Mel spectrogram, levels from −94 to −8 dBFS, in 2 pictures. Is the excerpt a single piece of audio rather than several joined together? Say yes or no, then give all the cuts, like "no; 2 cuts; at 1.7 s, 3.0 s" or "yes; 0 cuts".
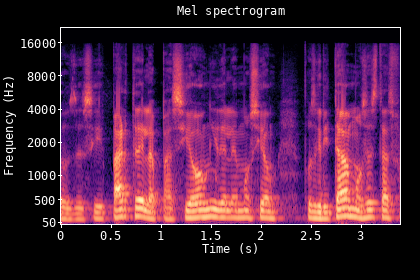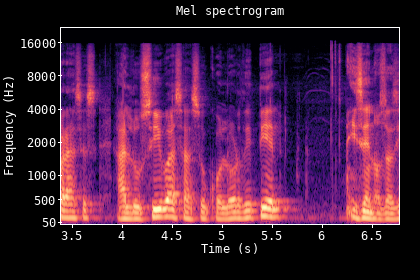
no; 1 cut; at 3.9 s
